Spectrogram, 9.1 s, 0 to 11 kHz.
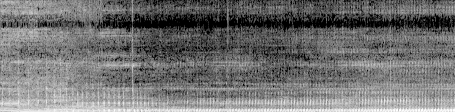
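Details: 1995 Yamaha PW50 two-stroke, fully rebuilt after long sitting (carb, cylinder top end): catches, settles from a brief rise into an even crackling idle, firing regularly without stumbles; runs properly.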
